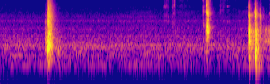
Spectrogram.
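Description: A few sharp knocks or clicks over quiet room tone: one loud one about a second in, a lighter one about three seconds in, and a quick pair just before the end, from objects handled on a tabletop.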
